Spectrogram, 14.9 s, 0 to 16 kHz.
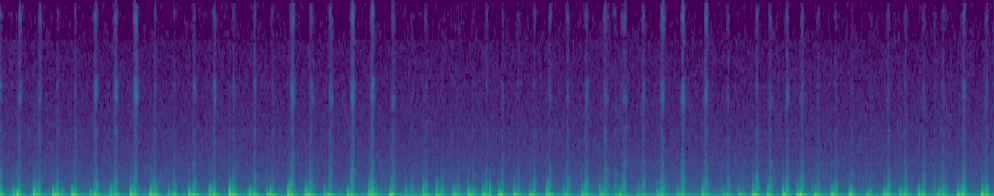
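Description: Fingertips tap and rub lightly across the round metal mesh grilles of two identical small condenser microphones. The result is a steady stream of quick, deep, dull thumps around 62 Hz with almost no high end, each dying away almost instantly, like a rapid muffled heartbeat.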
